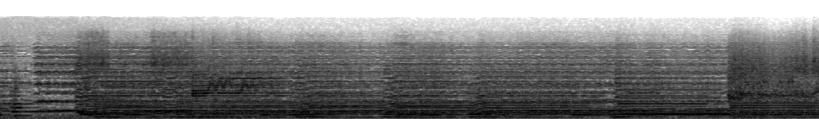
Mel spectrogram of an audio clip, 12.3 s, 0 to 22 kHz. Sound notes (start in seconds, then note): 1.7 fishing line stretching; 4.3 suspenseful music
